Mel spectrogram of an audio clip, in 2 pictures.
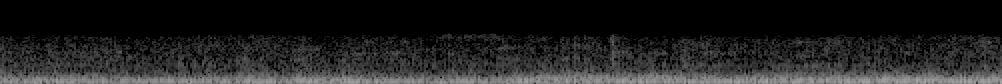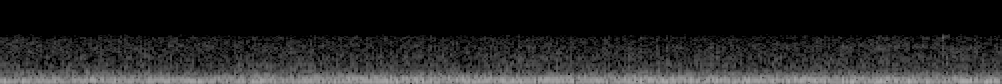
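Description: Steady low rumble inside a subway car as the train runs, growing a little louder in the second half.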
